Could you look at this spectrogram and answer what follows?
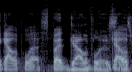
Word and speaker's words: Gallipolis: in Gallipolis Ohio and I think it's pronounced gala police not around that area Celeste how do you pronounce it done so come I say gala police but gala flu that was releases although I'm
